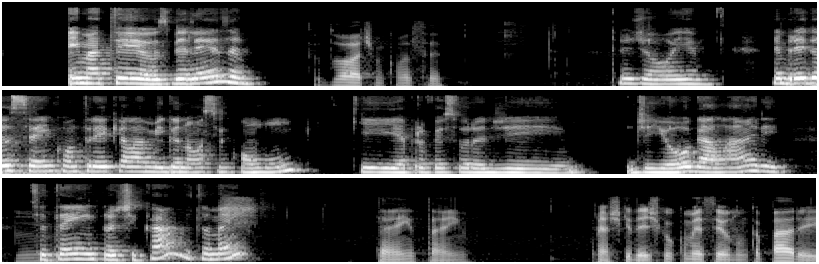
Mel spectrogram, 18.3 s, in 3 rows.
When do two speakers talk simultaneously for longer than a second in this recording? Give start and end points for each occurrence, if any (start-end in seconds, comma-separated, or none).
none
